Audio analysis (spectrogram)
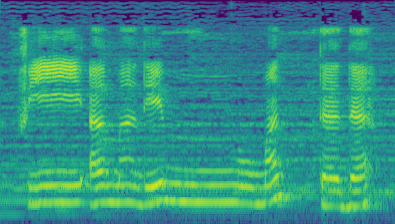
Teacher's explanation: Idgham bihunnah adalah apabila ada nun sukun atau tanwin bertemu dengan salah satu huruf ya, nun, mim, atau waw. Maka cara membacanya dengan mendengung 2 harokat atau 2 ketukan.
